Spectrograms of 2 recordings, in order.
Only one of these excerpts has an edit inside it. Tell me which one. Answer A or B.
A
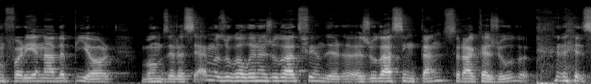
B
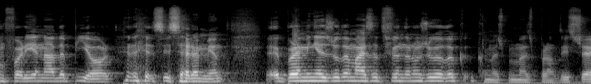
B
